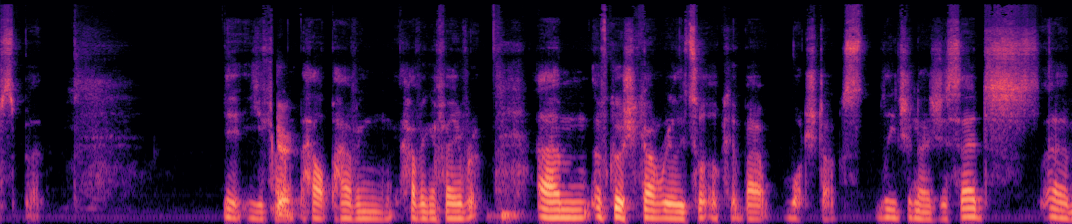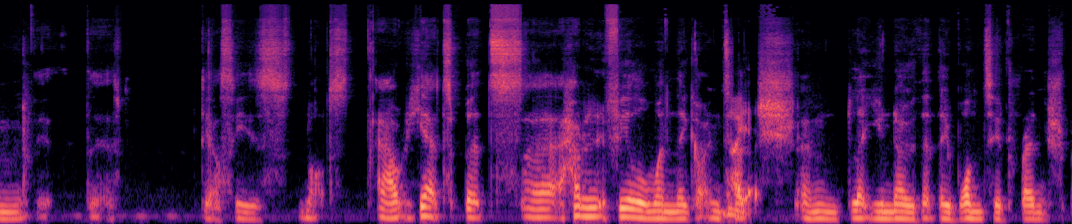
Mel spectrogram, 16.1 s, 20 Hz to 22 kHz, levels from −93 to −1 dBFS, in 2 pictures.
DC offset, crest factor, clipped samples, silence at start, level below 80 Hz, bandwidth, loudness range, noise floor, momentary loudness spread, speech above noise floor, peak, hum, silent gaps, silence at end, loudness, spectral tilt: under 0.1%; 20 dB; under 0.1%; 0 s; -66 dBFS; over 20 kHz; 7 LU; -70 dBFS; 15 LU; 45 dB; -6 dBFS; none; none; 0.1 s; -25 LUFS; -5.5 dB/octave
